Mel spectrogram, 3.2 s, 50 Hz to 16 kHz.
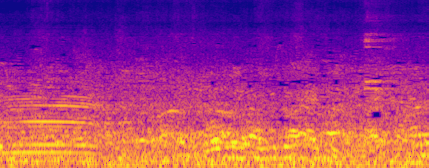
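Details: Cow at Aftabganj market in Dinajpur, Bangladesh, 14 October 2025, among cows sold with calves; a low harmonic moo stretches through the short stretch over a murmur of market crowd noise.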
